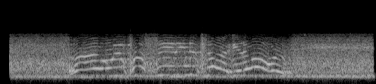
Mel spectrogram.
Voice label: eng chat, speech eng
